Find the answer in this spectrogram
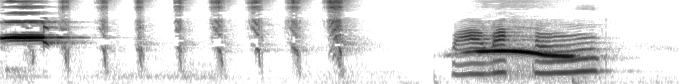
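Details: Talking Indian ringneck parakeet: a loud buzzy note, a run of soft regular clicks, then a drawn-out nasal, harmonic syllable sliding gently downward.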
